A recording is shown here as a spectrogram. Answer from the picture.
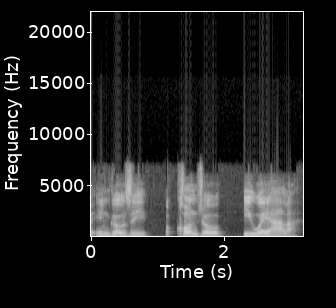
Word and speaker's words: Ngozi Okonjo-Iweala: Ngozi Okonjo-Iweala. That's not so hard. It's Nigerian, so the syllables separate. Not syllables. Yeah, syllables separate.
